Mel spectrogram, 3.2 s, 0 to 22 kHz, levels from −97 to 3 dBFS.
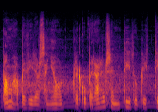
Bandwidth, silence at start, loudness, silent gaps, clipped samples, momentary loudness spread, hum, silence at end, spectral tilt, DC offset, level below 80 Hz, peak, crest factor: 15 kHz; 0.05 s; -32 LUFS; none; under 0.1%; 10 LU; none; 0 s; -2.5 dB/octave; under 0.1%; -88 dBFS; -6 dBFS; 26 dB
